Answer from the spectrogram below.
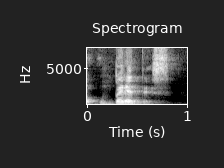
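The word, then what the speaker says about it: ὑπηρέτης: dar esta idea es una palabra griega que se pronuncia más o menos así, como upéretes.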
